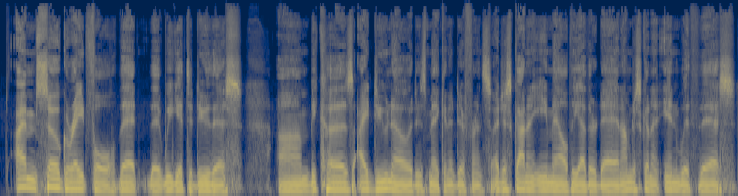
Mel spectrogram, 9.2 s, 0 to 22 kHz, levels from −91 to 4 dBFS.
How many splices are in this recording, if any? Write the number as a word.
zero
